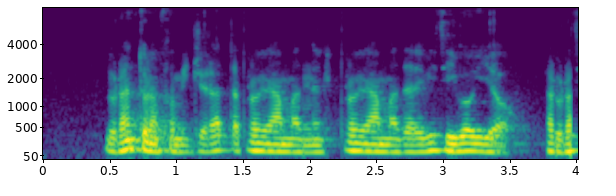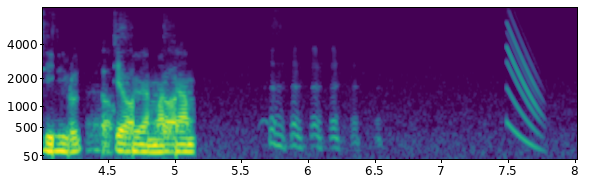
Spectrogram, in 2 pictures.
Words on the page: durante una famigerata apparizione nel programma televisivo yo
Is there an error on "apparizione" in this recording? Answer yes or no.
yes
